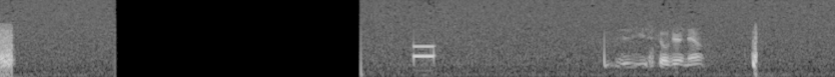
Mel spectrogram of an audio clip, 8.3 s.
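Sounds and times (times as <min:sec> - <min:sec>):
radio static hiss: 0:00.0 - 0:01.2, 0:03.6 - 0:08.3
radio two-tone roger beep: 0:04.1 - 0:04.4
speech: 0:06.6 - 0:07.2.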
